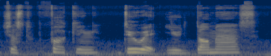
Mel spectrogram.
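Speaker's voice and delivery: a hint of an irritated coworker; imitating angry partner. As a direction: play the annoyed partner brushing him off. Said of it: "'Cause he was mad".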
